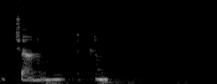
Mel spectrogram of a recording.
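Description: A voice speaking briefly for about a second, then near silence.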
